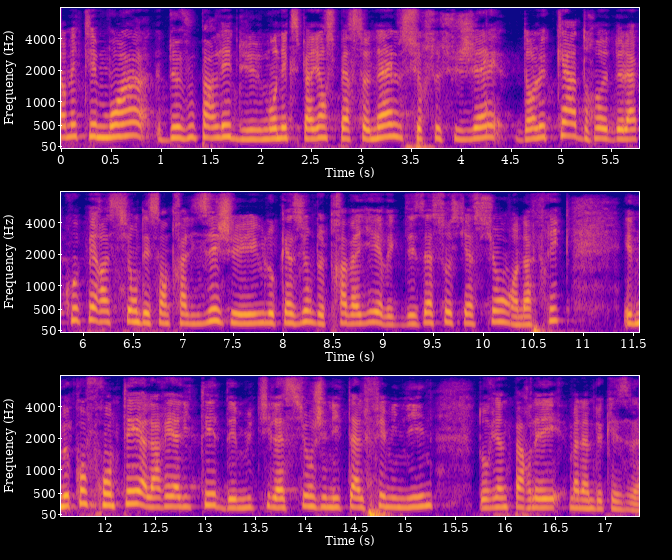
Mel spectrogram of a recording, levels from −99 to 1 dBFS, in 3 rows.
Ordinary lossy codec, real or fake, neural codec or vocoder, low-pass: none; fake; codec, 16 kHz, 8 kbps, FreqCodec, smaller model; none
